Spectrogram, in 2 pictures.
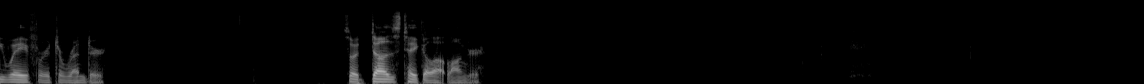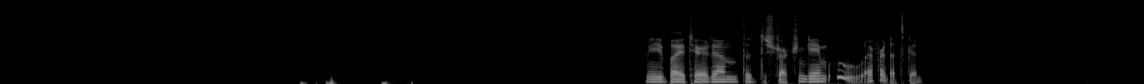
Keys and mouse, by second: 4.4 click, 6.4 click, 8.2 KP_0, 10.1 click, 10.5-11.4 middle drag, 11.8-12.3 shift+middle drag, 13.1-13.5 shift+middle drag, 14.1-15.0 middle drag, 20.0 middle click, 22.8 F12.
